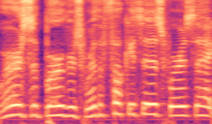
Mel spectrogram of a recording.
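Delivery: shrill, very high, loud angry screaming. Retelling a supervisor yelling at the kids in the back, imitating a screaming supervisor. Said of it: "screaming at him, just yelling at him".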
